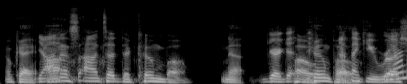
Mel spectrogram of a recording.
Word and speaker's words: Antetokounmpo: Giannis Antetokounmpo. Say it There it again. is. Say it again. Giannis Antetokounmpo. Okay. Giannis Antetokounmpo. No. I think you rushed. Giannis Antetokounmpo.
